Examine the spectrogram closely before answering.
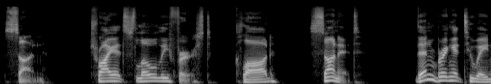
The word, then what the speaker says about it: Claude Sonnet: Keep the vowel in Claude rounded and the first syllable of sonnet strong. If it helps, imagine tapping your finger gently on sun to mark that stress. A few quick tips as you practice. Record yourself and listen for the aw in Claude and the short O in sun.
